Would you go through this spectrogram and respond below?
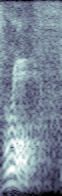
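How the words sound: The word is said the English way. "That's how English people pronounce it"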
